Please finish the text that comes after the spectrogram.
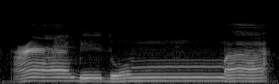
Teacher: tanwin bertemu dengan huruf mim atau ma maka harus didengungkan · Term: idgham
